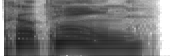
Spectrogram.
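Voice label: "propane", US English; pronunciations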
